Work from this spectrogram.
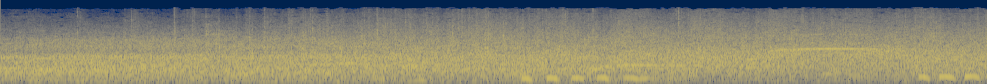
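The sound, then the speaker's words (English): Loud, dense audience clapping that continues unbroken for five seconds, with a voice briefly audible over the applause. “Oh, now, don't start clapping.”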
